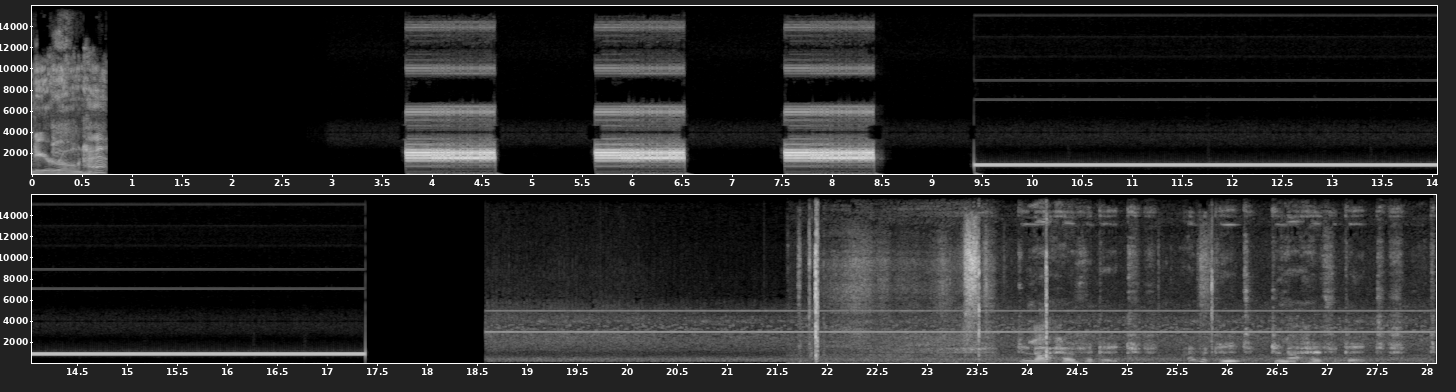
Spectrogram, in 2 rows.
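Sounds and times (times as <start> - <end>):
steady hiss with high whines: 18.6 - 28.0
click: 21.7 - 22.1.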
